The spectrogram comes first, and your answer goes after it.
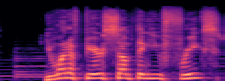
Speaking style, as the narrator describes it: She shouted out the door

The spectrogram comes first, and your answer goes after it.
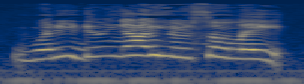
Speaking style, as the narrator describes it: one of the guys screamed out and asked

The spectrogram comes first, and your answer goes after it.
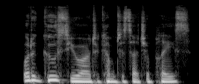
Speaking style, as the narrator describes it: said Barney

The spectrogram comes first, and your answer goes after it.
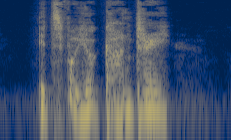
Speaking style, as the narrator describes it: I whisper

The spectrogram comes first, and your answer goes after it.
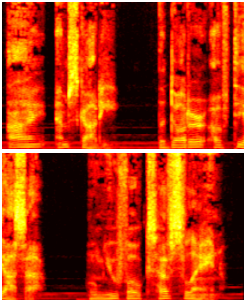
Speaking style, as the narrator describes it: answered she

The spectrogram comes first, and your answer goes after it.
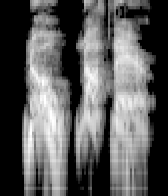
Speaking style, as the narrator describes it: bellowed the thing

